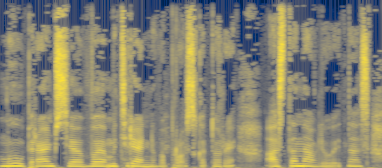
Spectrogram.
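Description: Fairly high in pitch, a woman's voice carries a dark, mellow tone. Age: 20s. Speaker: political science student. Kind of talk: radio panel discussion. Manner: hesitant, many filler sounds.

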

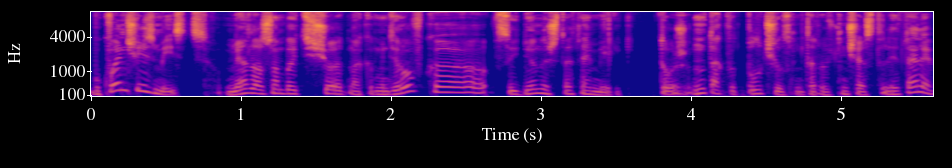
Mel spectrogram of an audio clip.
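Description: A man talks at a very fast pace with hardly any pauses, his voice somewhat breathy. His intonation is lively and his tone animated, and the sound is dry and close with no echo. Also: fairly high pitch for a man. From Russia, Saratov. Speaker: video game journalist and editor. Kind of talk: casual interview.

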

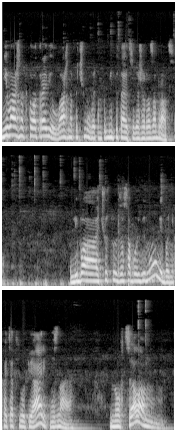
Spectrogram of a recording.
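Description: A man with a high voice and lively intonation speaks at a moderate pace, with long, frequent pauses. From southern Ukraine, Kherson. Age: 20s. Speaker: public page admin, law student. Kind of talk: casual interview.

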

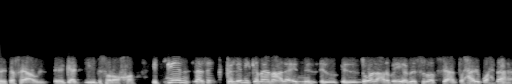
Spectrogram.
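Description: A man's high-pitched voice at a moderate pace, very wide pitch swings, very even loudness and hardly any pauses. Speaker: human rights lawyer. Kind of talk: interview. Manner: animated.

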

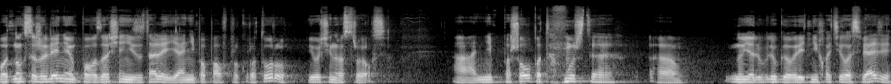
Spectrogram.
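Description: Talking at a very fast pace, a man speaks at medium pitch. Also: fairly even intonation. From Kazakhstan, Karaganda. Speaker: corporate lawyer. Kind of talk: interview.

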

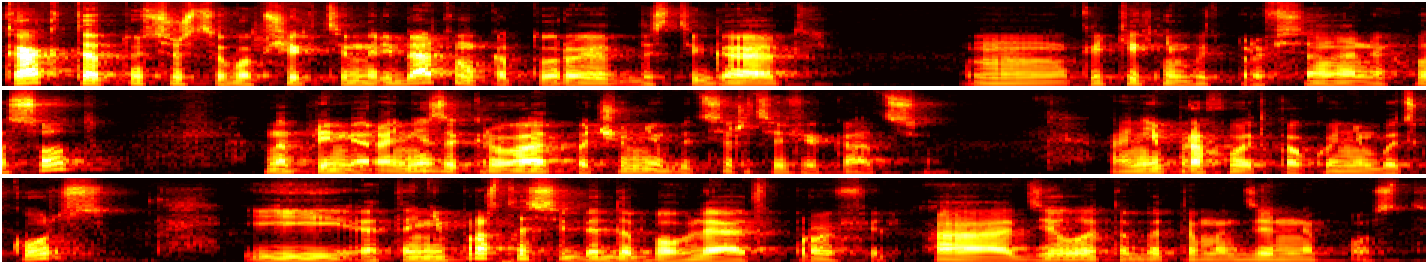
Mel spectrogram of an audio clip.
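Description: A man's ordinary speaking voice, medium in pitch with ordinary pitch variation, at a fairly quick pace over a quiet background. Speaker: podcast host. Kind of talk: casual interview.

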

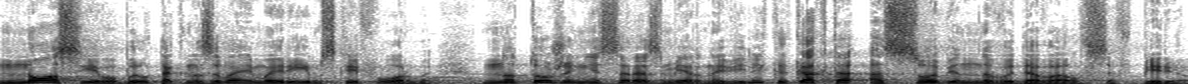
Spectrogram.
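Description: Faint music plays behind a man speaking at a moderate pace with few pauses. His pitch is fairly high and his intonation lively.

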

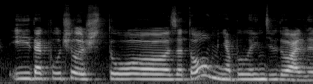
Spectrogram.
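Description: Her voice is high-pitched. The woman keeps to a moderate pace. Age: 20s. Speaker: former office manager and kpop cafe assistant manager. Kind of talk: casual interview chat.

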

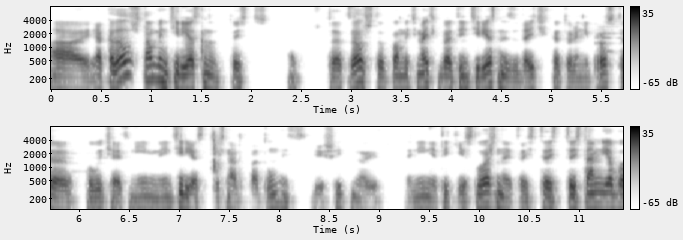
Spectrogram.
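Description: On a very clean recording with a silent background and a dry, close sound with no echo, a man talks very fast at a medium pitch with ordinary pitch variation and big swings in loudness. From Ukraine (Kyiv), moved to New York as a teen. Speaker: entrepreneur and math teacher. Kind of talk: casual interview chat. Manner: hesitant, many fillers.

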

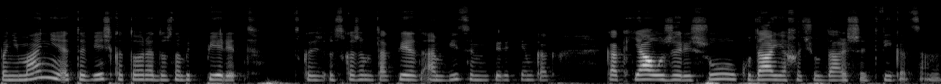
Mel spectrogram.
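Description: This woman speaks at a fairly slow pace, her pitch fairly high and her tone bright and sharp. Her intonation stays fairly even, yet her loudness swings widely. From Ukraine. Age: 20s. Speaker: podcast co-host, project manager. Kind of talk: casual chat.

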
